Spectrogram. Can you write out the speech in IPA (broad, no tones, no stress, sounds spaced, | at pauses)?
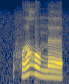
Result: f ə ʁ o n̪ ɛ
